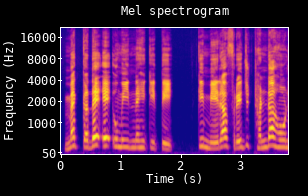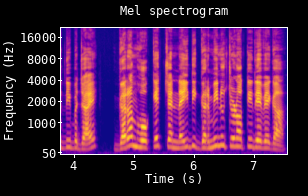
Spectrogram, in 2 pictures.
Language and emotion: Punjabi, surprised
